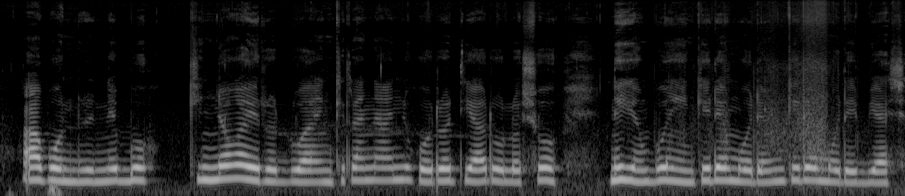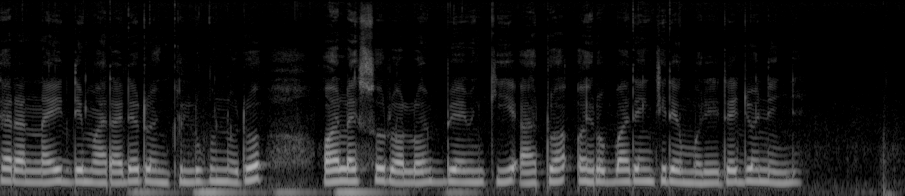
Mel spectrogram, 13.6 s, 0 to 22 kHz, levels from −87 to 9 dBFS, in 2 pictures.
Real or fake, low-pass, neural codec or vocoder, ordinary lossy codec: real; none; none; none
